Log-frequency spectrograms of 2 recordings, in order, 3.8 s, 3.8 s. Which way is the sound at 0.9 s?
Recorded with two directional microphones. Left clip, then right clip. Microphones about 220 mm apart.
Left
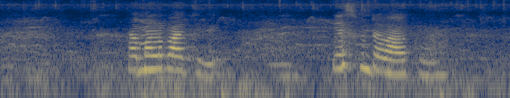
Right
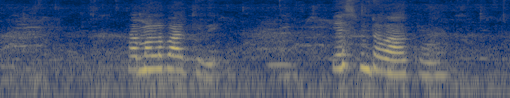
15° right (ahead or behind).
